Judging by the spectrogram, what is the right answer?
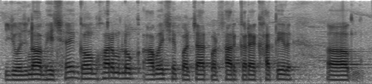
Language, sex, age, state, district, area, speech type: Maithili, male, 30-45, Bihar, Begusarai, urban, spontaneous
